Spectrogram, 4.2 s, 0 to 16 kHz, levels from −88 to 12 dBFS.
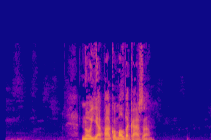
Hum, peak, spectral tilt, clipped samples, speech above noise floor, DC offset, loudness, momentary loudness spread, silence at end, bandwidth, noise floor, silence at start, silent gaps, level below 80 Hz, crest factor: none; 0 dBFS; -6 dB/octave; under 0.1%; 55 dB; under 0.1%; -16 LUFS; 11 LU; 1.2 s; 11.5 kHz; -71 dBFS; 1.45 s; none; -42 dBFS; 20 dB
